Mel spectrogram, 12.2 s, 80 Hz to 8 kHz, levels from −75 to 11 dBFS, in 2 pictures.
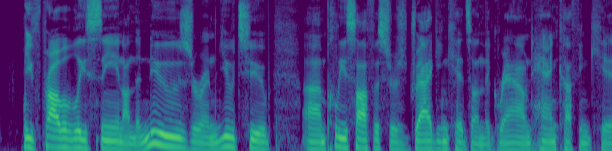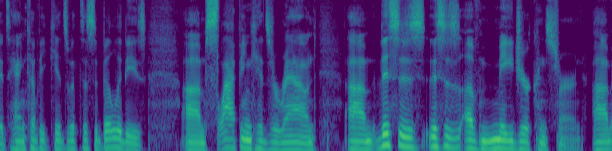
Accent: American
